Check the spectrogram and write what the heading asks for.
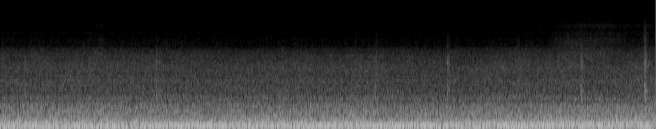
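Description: Semi truck's diesel engine and drivetrain heard from inside the cab as it rolls slowly: a steady low drone with no change in pitch.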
